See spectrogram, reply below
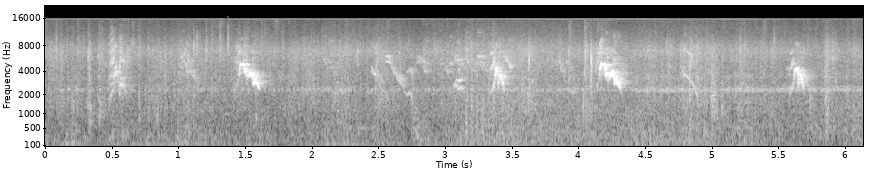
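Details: House sparrows bathing in dust and water at 0 °C on 14 December 2009 give short, high chirps at irregular intervals, about four in six seconds, over soft fluttering and splashing.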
